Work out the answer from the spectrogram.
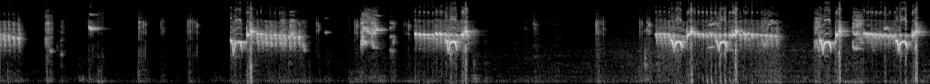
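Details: Red-headed prinia, a territorial fighter, calling to provoke wild males: scattered ticks open into several harsh, buzzy trilled bursts with quick downward dips, the last ones long and closely spaced.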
